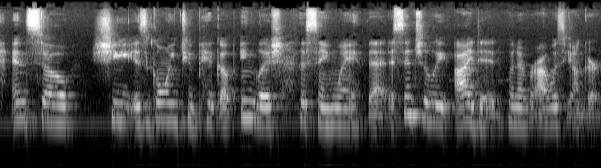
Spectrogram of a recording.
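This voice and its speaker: Fairly even intonation comes at a moderate pace with hardly any pauses over noticeable background noise. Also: woman, medium pitch for a woman. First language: Spanish. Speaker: parenting vlogger. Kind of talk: casual vlog talk to camera.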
